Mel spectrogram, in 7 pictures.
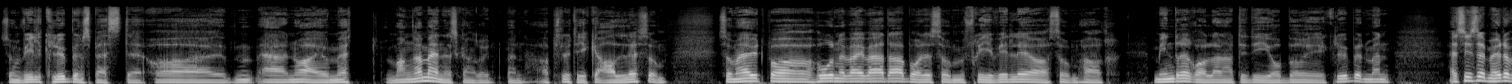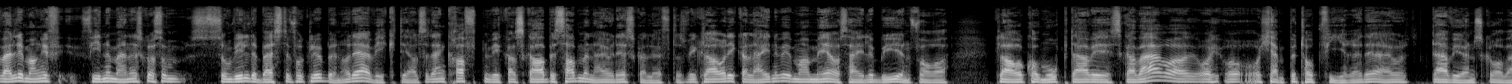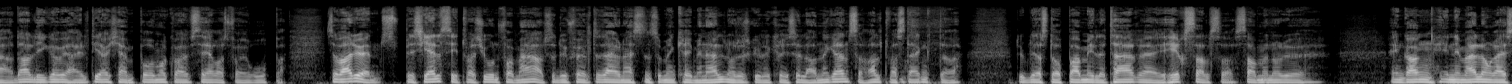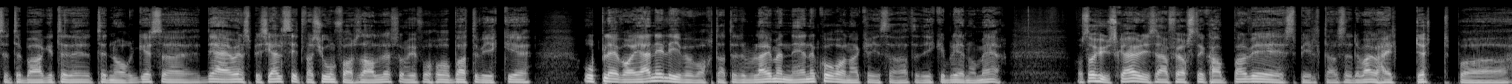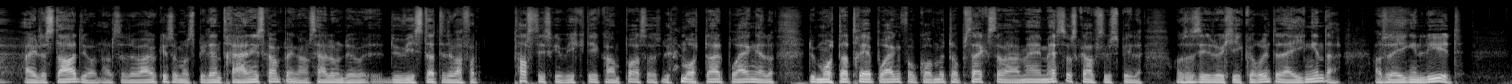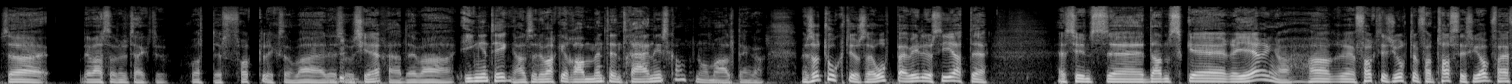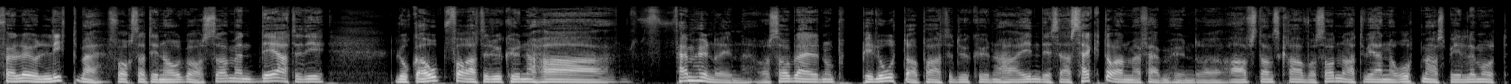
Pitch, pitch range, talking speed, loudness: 110 Hz, 100-125 Hz, 220 wpm, -20 LUFS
